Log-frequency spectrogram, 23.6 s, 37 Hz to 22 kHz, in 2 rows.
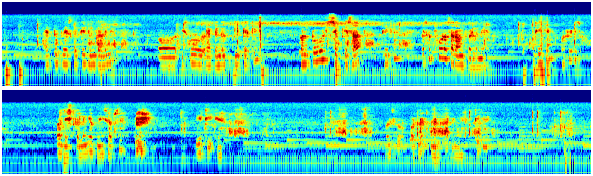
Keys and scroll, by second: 0.4 F2, 2.0 F2, 12.7 ctrl+space.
